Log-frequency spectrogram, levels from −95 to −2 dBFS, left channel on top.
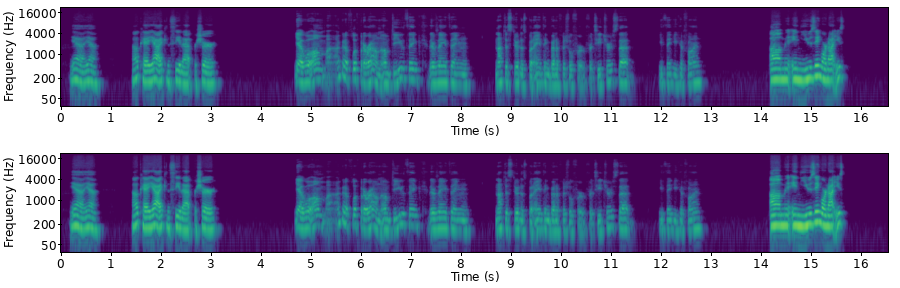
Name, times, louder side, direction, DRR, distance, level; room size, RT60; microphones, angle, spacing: voice 1, 0.2-0.7 1.4-3.1 14.2-15.6, right 3 dB, 35° right, 0.6 m, -31 dB
voice 2, 4.7-8.1 8.7-11.4 12.0-12.8, left 1 dB, 25° left, 1.4 m, -40 dB
4.5 x 2.5 x 2.8 m
head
